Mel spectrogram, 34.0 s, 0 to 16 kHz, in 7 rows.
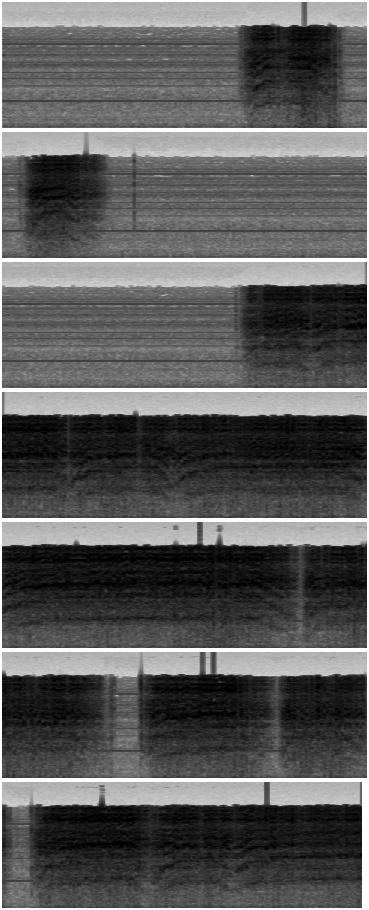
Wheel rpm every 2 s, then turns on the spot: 0, 40, 80, 10, 0, 0, 70, 190, 200, 200, 200, 140, 160, 120, 100, 170, 200.
none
